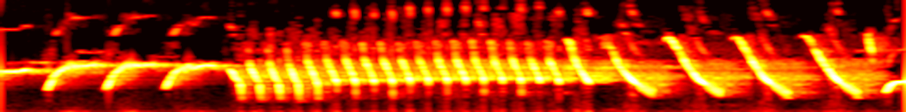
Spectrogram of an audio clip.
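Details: Singing canary: a few upslurred whistles, then a quick chattering series of sweeping notes slowing into long descending whistled strokes, ending on a clear upslurred note.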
